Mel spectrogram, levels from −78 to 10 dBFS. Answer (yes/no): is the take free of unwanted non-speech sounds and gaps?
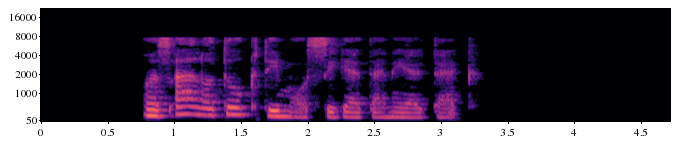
yes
